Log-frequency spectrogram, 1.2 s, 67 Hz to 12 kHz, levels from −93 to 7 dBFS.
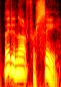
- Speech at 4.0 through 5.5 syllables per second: No, 5.8 syllables/s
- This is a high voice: No, medium, 150 Hz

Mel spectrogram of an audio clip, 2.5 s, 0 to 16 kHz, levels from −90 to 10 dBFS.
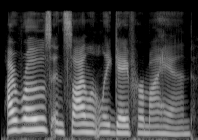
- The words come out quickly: No, average, 195 wpm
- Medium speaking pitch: No, high, 210 Hz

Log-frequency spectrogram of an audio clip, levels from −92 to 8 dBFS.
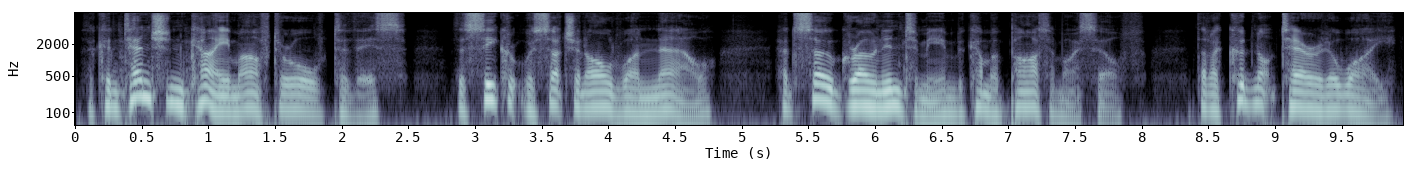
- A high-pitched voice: No, low, 110 Hz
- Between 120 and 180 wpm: No, average, 195 wpm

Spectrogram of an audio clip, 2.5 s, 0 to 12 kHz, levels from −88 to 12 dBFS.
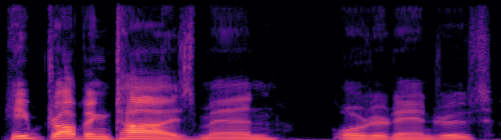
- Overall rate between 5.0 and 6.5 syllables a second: No, 4.6 syllables/s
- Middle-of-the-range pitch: Yes, medium, 145 Hz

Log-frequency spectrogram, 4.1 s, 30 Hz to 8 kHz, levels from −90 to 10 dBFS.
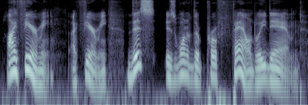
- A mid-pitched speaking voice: No, low, 120 Hz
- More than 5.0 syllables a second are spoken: Yes, 5.2 syllables/s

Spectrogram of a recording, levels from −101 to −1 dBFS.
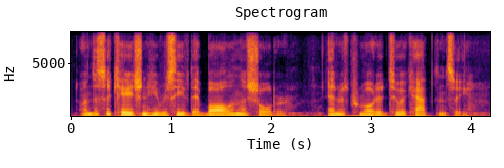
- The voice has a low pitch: Yes, low, 115 Hz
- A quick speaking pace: Yes, fast, 230 wpm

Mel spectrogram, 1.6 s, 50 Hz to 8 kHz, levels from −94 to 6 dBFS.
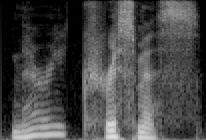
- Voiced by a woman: No, male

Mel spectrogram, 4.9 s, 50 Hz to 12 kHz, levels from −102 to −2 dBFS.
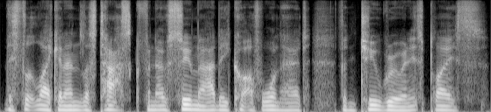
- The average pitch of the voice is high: No, low, 120 Hz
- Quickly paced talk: Yes, fast, 270 wpm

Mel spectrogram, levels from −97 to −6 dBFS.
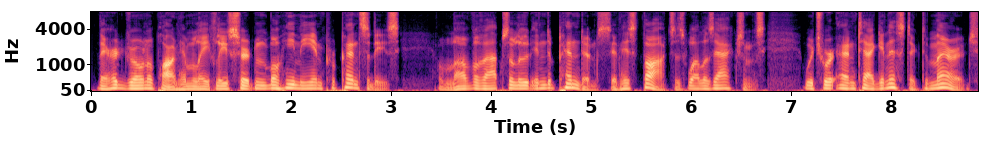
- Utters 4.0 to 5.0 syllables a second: No, 6.4 syllables/s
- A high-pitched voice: No, low, 105 Hz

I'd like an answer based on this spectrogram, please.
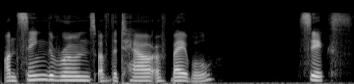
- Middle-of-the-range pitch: Yes, medium, 180 Hz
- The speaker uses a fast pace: No, average, 170 wpm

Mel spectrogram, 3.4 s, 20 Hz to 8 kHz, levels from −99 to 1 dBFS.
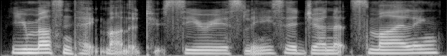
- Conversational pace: Yes, average, 160 wpm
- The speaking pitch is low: No, medium, 180 Hz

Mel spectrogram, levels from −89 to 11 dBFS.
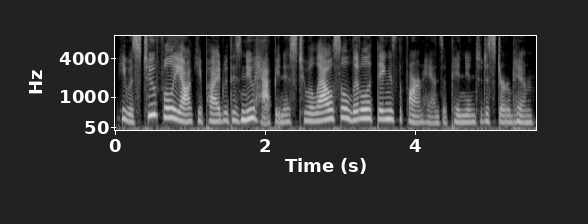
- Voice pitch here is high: Yes, high, 205 Hz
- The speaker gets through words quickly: Yes, fast, 245 wpm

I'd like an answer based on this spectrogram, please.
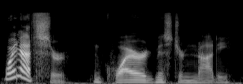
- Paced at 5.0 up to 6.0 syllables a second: No, 4.2 syllables/s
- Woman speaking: No, male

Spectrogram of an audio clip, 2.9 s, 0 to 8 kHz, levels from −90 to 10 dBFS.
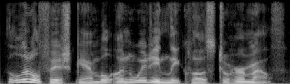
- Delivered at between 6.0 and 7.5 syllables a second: No, 5.5 syllables/s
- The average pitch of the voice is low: Yes, low, 110 Hz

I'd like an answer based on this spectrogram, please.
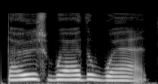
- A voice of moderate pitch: No, high, 205 Hz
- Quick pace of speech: No, average, 150 wpm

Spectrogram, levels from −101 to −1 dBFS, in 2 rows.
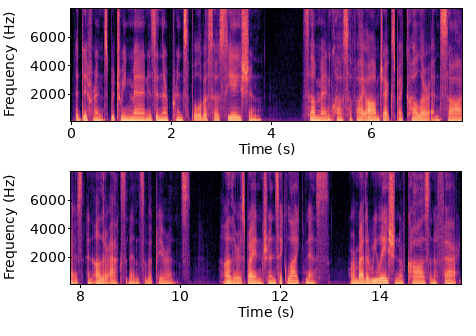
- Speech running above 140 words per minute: No, slow, 135 wpm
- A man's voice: No, female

